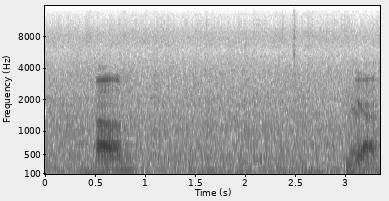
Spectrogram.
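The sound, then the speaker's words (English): Heavy rain pours steadily onto a garage roof, a dense, even hiss filling the whole stretch, with two short bursts of a person's voice near the start and end. “I love being here in the garage in the rain. I don't know, it's something pleasant about it. But this is a lot.”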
